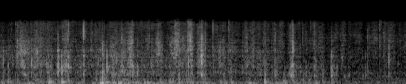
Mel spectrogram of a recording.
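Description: Handling noise as a plastic-wrapped diamond painting canvas is gathered up and slid off a tabletop work surface: plastic rustling, with irregular clicks and knocks throughout.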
